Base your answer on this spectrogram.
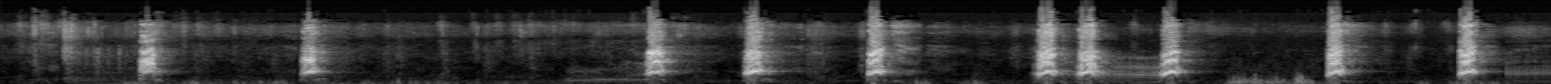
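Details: At a dog run, Daikichi, a lively rescue dog, barks about ten times: sharp, bright single woofs, spaced out at first, then coming in a quicker cluster, with faint voices between.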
